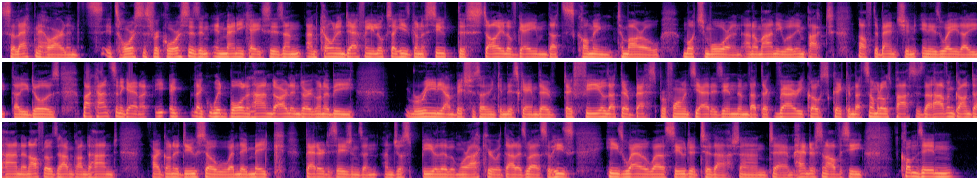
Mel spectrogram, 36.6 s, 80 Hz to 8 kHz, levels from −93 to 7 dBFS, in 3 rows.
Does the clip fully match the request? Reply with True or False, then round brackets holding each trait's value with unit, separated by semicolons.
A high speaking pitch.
False (120 Hz)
